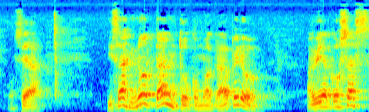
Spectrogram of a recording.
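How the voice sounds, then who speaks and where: A man in an Argentine accent, very wide pitch swings, and audible room echo. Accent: Argentine Spanish (Rioplatense). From Argentina. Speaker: podcaster, rock music commentator. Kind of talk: solo podcast monologue.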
